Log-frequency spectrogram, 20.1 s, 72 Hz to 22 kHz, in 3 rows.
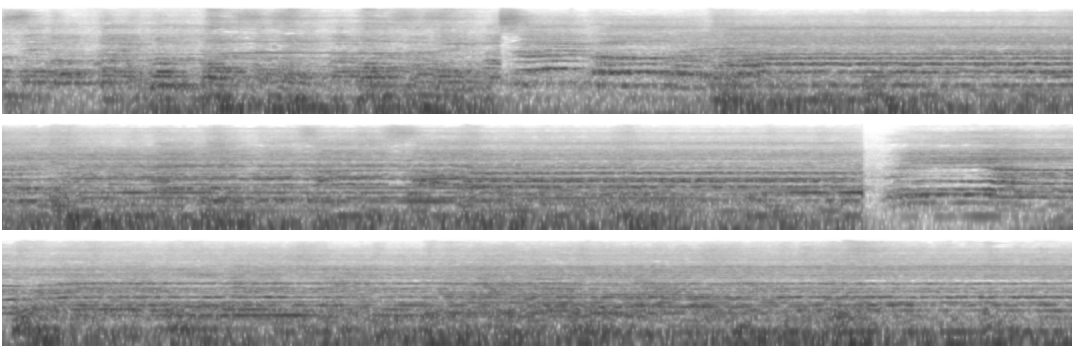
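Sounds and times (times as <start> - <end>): choir singing with instruments: 0.0 - 20.0.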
